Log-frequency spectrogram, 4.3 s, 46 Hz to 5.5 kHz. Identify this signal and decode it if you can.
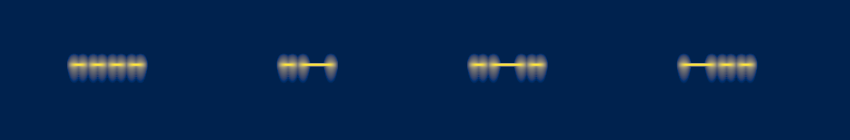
Morse code, heard as a keyed tone, about 25 wpm, spaced as for 10 wpm, 600 Hz. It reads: HARD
